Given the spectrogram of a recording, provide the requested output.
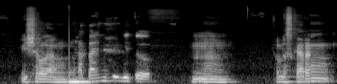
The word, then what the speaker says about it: Michelin: Ya, pengucapannya gitu tuh katanya, Michelin. Yang benar Michelin.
